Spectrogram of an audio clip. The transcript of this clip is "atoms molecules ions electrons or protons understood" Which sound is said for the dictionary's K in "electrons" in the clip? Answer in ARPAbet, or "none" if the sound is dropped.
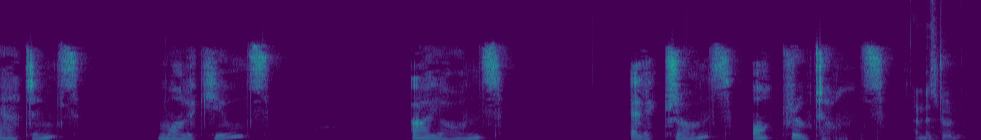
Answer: K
